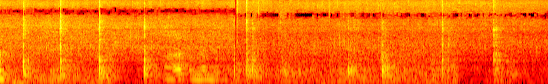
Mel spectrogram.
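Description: Close-up sizzle of food frying in a pan until golden for chicken kottu, punctuated by regular clicks of a utensil stirring and scraping, with quiet Tamil talking underneath.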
